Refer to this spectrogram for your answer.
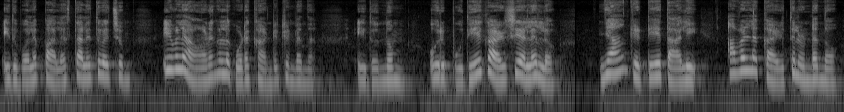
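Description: A woman's voice: on the high side, warm tone, husky. Woman reading as a bitter, blunt husband.

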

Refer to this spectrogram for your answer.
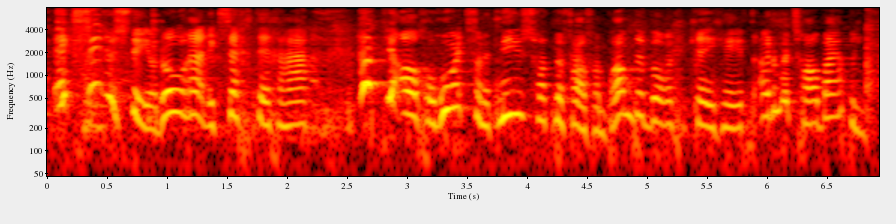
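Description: Woman plays a high, lively, giggling gossip who rambles on breathlessly; amateur stage play with faint noise. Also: a little fast. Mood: excited gossip. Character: excitable gossiping woman townsperson.

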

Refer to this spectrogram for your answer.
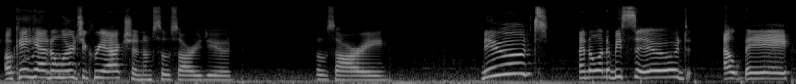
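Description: A woman's voice: high voice, lively intonation, normal speed, background noise. A woman streaming a game, talking sarcastically to the characters as she plays. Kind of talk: casual gameplay commentary. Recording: loud game music behind. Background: game music.

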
